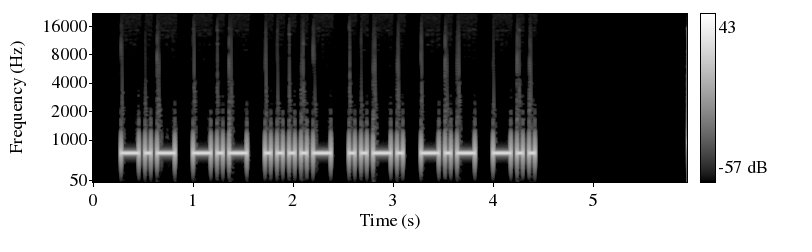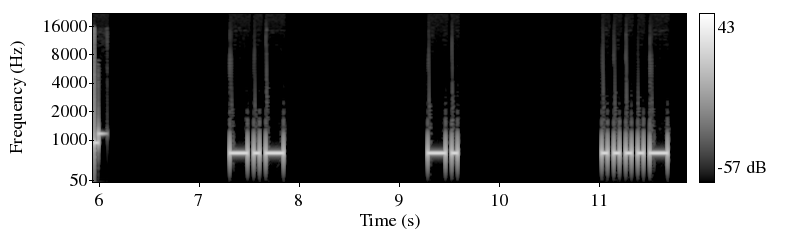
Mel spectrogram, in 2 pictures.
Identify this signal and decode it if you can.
Morse code, heard as a keyed tone, about 20 wpm, spaced as for 11 wpm, 700 Hz. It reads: KK4FKD KN4
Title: USA Call Signs - 6 Characters - 8x Character Spacing - 20wpm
